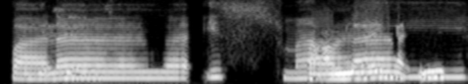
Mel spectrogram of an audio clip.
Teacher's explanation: huruf sa ujung lidahnya menempel ke ujung gigi di atas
